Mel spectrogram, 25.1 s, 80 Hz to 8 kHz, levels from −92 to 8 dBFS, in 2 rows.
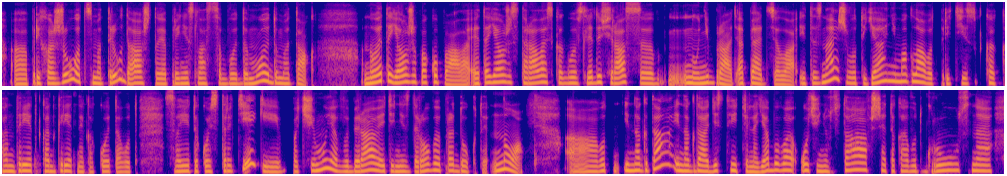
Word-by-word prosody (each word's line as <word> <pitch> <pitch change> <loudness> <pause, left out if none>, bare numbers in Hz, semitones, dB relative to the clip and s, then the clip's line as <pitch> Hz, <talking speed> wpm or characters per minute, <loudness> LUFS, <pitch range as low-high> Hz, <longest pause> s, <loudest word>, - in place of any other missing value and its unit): э, 165 0 +1
прихожу, 185 - +2
вот 260 -6 +1
смотрю, 200 - +2
да, 195 -7 +2
что 180 -2 -3
я 170 -1 +1
принесла 180 +1 -1
с - - -8
собой 170 0 -2
домой, 185 +11 +2
и - - +2
думаю: 185 -4 -1
"Так, - - -4 0.6
ну, 185 +4 +4
это 250 +2 +4
я 210 0 +4
уже 230 -1 +1
покупала, 205 -9 0
это 180 +3 +1
я 225 +1 +3
уже 225 -2 0
старалась 200 +2 +1
как 190 -1 -3
бы 195 0 +1
в - - -4
следующий 195 +1 0
раз, 195 +1 +1
э, 180 -1 +2 0.2
ну, 200 -2 +1
не 195 +3 +3
брать, 175 -9 0
опять 180 -2 0
взяла". 150 -1 0
И 180 - -2
ты 190 +2 -4
знаешь, 260 - +2
вот 185 -2 -2
я 195 +8 +1
не 260 -1 +1
могла 245 -2 +2
вот 175 -2 -3
прийти 180 0 -5
с 175 - -9
ко 190 -2 -1
контре 190 +3 +1
конкретной 190 -2 -2
какой-то 165 +1 -4
вот 165 0 -5 0.3
своей 185 +1 0
такой 185 0 -2
стратегии, 190 - 0
почему 205 +8 +1
я 260 -7 +3
выбираю 185 +5 +2
эти 190 0 -2
нездоровые 185 +4 0
продукты. 190 -4 -4
Но, 245 +5 +2 0.5
а-а, 180 0 -1
вот 200 +2 -1 0.2
иногда, 220 +7 +2 0.2
иногда, 200 - +2
действительно, 195 -1 -2
я 180 +5 +1
бываю 220 0 +1
очень 195 -3 0
уставшая, 220 +4 +1
такая 190 0 -4
вот 185 -1 -5
грустная, 205 +1 -1
195 Hz, 170 wpm, -19 LUFS, 180-215 Hz, 0.6 s, ну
